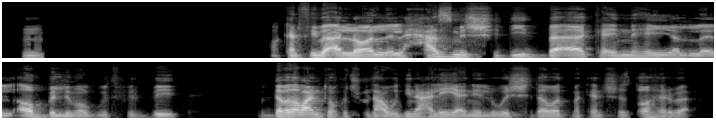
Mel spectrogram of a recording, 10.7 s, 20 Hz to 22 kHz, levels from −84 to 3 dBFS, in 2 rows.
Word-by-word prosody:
إمم. 110 Hz, -1 st, -9 dB, 1.7 s
أ -, -, -14 dB
كان 120 Hz, -, -1 dB
فيه 125 Hz, +2 st, -1 dB
بقى 140 Hz, -1 st, +8 dB
اللي 125 Hz, -1 st, +5 dB
هو 130 Hz, -, +7 dB
ال 140 Hz, -2 st, +4 dB
الحزم 140 Hz, +4 st, +1 dB
الشديد 130 Hz, -1 st, -2 dB
بقى 135 Hz, +2 st, +5 dB
كأن 125 Hz, -2 st, -4 dB
هي 130 Hz, +3 st, -3 dB
ال 115 Hz, -3 st, -5 dB
الأب 120 Hz, +4 st, -1 dB
اللي 115 Hz, -2 st, -2 dB
موجود 110 Hz, +3 st, -9 dB
في 120 Hz, -, -23 dB
البيت. 105 Hz, 0 st, -9 dB, 0.5 s
ده 135 Hz, +6 st, +2 dB
طبعًا 155 Hz, 0 st, +7 dB
أنتم 155 Hz, 0 st, -5 dB
ما -, -, -16 dB
كنتوش 135 Hz, -1 st, -16 dB
متعودين 120 Hz, +5 st, -5 dB
عليه، 140 Hz, 0 st, -2 dB
يعني 110 Hz, -3 st, -3 dB
الوش 110 Hz, +5 st, -7 dB
دوّة 135 Hz, +1 st, -5 dB
ما 120 Hz, -, -14 dB
كانش 115 Hz, -1 st, -13 dB
ظاهر 115 Hz, 0 st, -8 dB
بقى؟ 105 Hz, -, -10 dB
125 Hz, 185 wpm, -20 LUFS, 115-135 Hz, 1.7 s, بقى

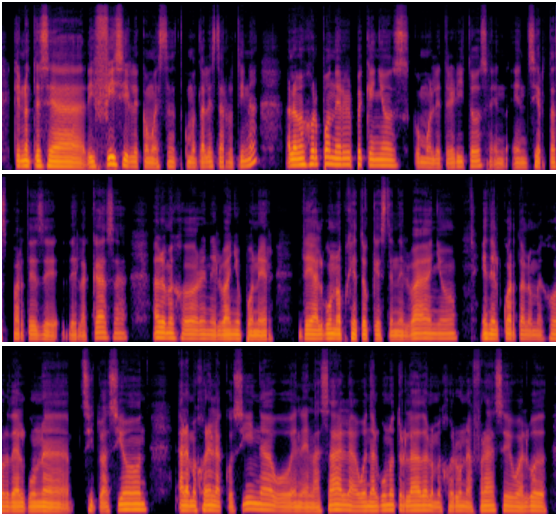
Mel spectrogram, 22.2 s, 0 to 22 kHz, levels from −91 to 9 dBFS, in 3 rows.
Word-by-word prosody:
que 120 Hz, -, +1 dB
no 120 Hz, -1 st, +4 dB
te 120 Hz, -, +3 dB
sea 105 Hz, -4 st, +4 dB
difícil 110 Hz, +1 st, +3 dB
como 95 Hz, -2 st, -1 dB
esta 105 Hz, +1 st, -4 dB
como 100 Hz, -3 st, -3 dB
tal 100 Hz, +1 st, -2 dB
esta 105 Hz, -1 st, -2 dB
rutina, 115 Hz, -, -3 dB, 0.3 s
a -, -, 0 dB
lo 135 Hz, 0 st, +7 dB
mejor 150 Hz, +2 st, +3 dB
poner 145 Hz, -3 st, +3 dB
pequeños 130 Hz, -4 st, 0 dB
como 100 Hz, -2 st, -4 dB
letreritos 105 Hz, +6 st, -3 dB
en 90 Hz, -1 st, -6 dB
en 95 Hz, -1 st, -5 dB
ciertas 100 Hz, -1 st, -3 dB
partes 100 Hz, -2 st, -3 dB
de, 85 Hz, -3 st, -3 dB
de 90 Hz, 0 st, -6 dB
la 85 Hz, +1 st, -5 dB
casa, 115 Hz, -1 st, -3 dB, 0.3 s
a 125 Hz, -, +1 dB
lo 120 Hz, -1 st, +4 dB
mejor 105 Hz, -4 st, 0 dB
en 100 Hz, -1 st, -2 dB
el 95 Hz, 0 st, -2 dB
baño 95 Hz, 0 st, +2 dB
poner 90 Hz, +1 st, -1 dB, 0.3 s
de 105 Hz, 0 st, +1 dB
algún 105 Hz, +1 st, +2 dB
objeto 100 Hz, -1 st, +1 dB
que 95 Hz, -, -3 dB
esté 95 Hz, -2 st, -4 dB
en 90 Hz, -, -1 dB
el 85 Hz, -2 st, -3 dB
baño, 110 Hz, +1 st, -1 dB, 0.3 s
en 105 Hz, 0 st, +2 dB
el 100 Hz, -, 0 dB
cuarto 105 Hz, -1 st, -2 dB
a 95 Hz, -, -2 dB
lo 95 Hz, -, -4 dB
mejor 95 Hz, +2 st, -3 dB
de 95 Hz, -, +3 dB
alguna 95 Hz, -5 st, +1 dB
situación, 125 Hz, +7 st, +1 dB, 0.4 s
a 110 Hz, -, +3 dB
lo 105 Hz, -, +4 dB
mejor 105 Hz, +2 st, +1 dB
en 115 Hz, -, +4 dB
la 105 Hz, -, +2 dB
cocina 120 Hz, +5 st, 0 dB
o 95 Hz, -1 st, -1 dB
en 95 Hz, 0 st, -1 dB
en 90 Hz, 0 st, -1 dB
la 90 Hz, +1 st, -2 dB
sala 115 Hz, -2 st, +2 dB
o 100 Hz, -, +1 dB
en 100 Hz, 0 st, +1 dB
algún 110 Hz, +4 st, +1 dB
otro 115 Hz, -2 st, -1 dB
lado, 110 Hz, +1 st, +3 dB
a -, -, +2 dB
lo 105 Hz, -, 0 dB
mejor 100 Hz, +2 st, -4 dB
una 100 Hz, -3 st, -1 dB
frase 110 Hz, +2 st, -1 dB
o 100 Hz, -1 st, 0 dB
algo, 95 Hz, 0 st, 0 dB
105 Hz, 200 wpm, -21 LUFS, 95-115 Hz, 0.4 s, lo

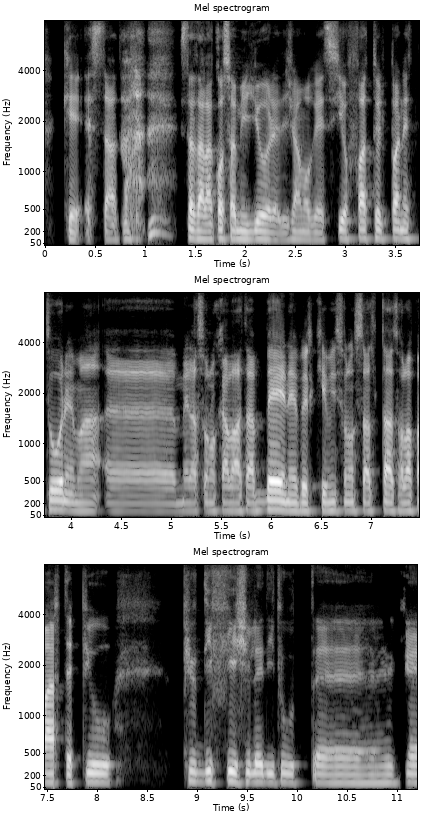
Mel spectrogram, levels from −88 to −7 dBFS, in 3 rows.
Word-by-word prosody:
che -, -, -2 dB
è -, -, -8 dB
stata -, -, -2 dB
è -, -, -3 dB
stata 110 Hz, -1 st, +3 dB
la 105 Hz, -, +4 dB
cosa 110 Hz, -, +3 dB
migliore. 105 Hz, -2 st, 0 dB
Diciamo 100 Hz, +2 st, -5 dB
che 95 Hz, -1 st, -3 dB
sì, 115 Hz, -, -1 dB
ho -, -, -1 dB
fatto 115 Hz, +1 st, 0 dB
il 110 Hz, -, -1 dB
panettone 115 Hz, +1 st, +1 dB
ma, 105 Hz, 0 st, -3 dB
ehm, 105 Hz, -1 st, -5 dB
me 105 Hz, -, -7 dB
la 105 Hz, -, -2 dB
sono 105 Hz, -, -5 dB
cavata 105 Hz, 0 st, 0 dB
bene 115 Hz, -1 st, +8 dB
perché 110 Hz, +1 st, -1 dB
mi 110 Hz, 0 st, -4 dB
sono 110 Hz, 0 st, -4 dB
saltato 105 Hz, 0 st, -1 dB
la 110 Hz, -, +2 dB
parte 115 Hz, -1 st, +3 dB
più 120 Hz, 0 st, +1 dB, 0.7 s
più 130 Hz, -2 st, -4 dB
difficile 120 Hz, -1 st, 0 dB
di 115 Hz, 0 st, -3 dB
tutte, 110 Hz, -1 st, -5 dB
che 115 Hz, +1 st, -3 dB
110 Hz, 180 wpm, -23 LUFS, 105-115 Hz, 0.7 s, bene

